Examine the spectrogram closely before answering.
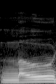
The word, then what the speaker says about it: mode: understand it but just know that mode is long Oh mode but it becomes short and modify modify mode modify it's not important that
